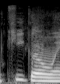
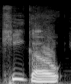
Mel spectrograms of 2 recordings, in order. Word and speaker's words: Kygo: For the record, it's pronounced Kygo in Norway, where he's from, so we go with that instead of the Kygo, like everybody else does, which is more of an Americanized version, just for the record.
